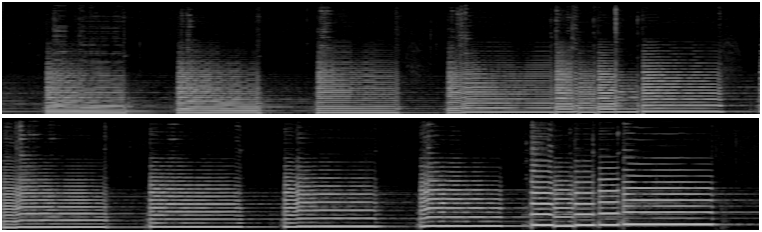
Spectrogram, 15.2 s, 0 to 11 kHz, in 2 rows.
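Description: Instrumental interlude from a 1972 concert at the Strand Lyceum in London, with sustained electric guitar phrases rising in pitch in a steady series of held, slightly distorted notes, with no voices.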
